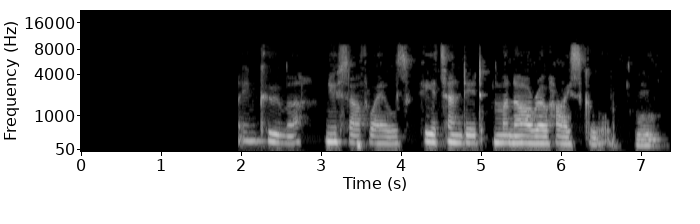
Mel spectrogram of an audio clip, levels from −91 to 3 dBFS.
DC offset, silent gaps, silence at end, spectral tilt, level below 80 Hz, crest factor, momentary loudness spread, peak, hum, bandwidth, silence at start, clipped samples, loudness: under 0.1%; none; 0.1 s; -6 dB/octave; -62 dBFS; 18 dB; 14 LU; -12 dBFS; none; 9.6 kHz; 1.95 s; under 0.1%; -29 LUFS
